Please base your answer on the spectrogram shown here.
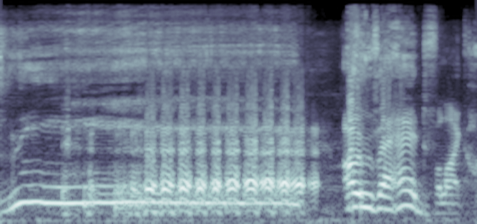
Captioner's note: whirring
